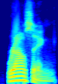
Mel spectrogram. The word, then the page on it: rousing: American English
